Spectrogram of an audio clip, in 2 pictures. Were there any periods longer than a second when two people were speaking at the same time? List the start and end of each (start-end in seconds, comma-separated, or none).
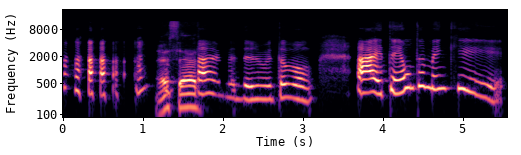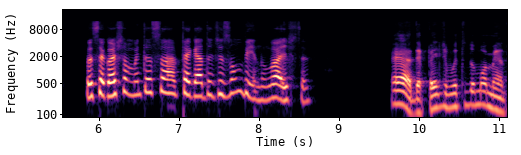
none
